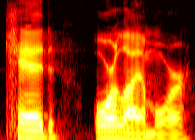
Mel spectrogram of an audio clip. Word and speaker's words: Chedorlaomer: Ked, it's not Ched, Kedorlaomer, but I know it's Ked,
